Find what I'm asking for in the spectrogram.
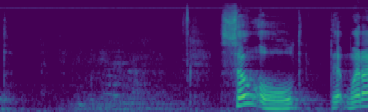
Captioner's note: audience laughs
